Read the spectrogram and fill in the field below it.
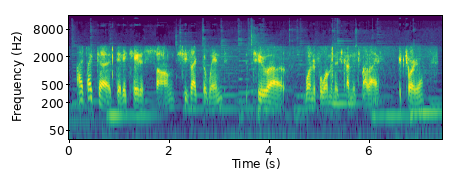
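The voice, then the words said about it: Radio-announcer style voice. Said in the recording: “You got a radio voice.”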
